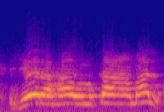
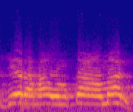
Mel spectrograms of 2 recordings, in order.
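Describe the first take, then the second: First: یہ رہا ان کا عمل said slowly, each word weighed; slow the repeat down to drive it home; sermon repeat, slowed for weight; slower emphatic repeat. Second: Said in the usual way. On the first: Shown as a demonstration. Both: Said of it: "repeated for emphasis".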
